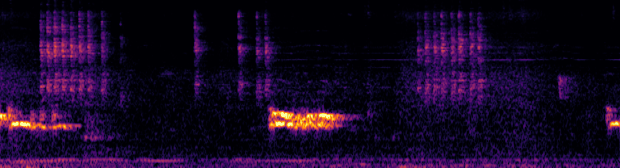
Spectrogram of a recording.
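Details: A Cemani zebra dove answering other doves gives soft, melodious trilling coo phrases roughly every three seconds, against bursts of hissing noise and a low steady hum.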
